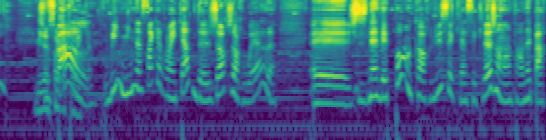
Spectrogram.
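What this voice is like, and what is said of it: Usual voice. Nothing is said of it.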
